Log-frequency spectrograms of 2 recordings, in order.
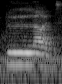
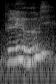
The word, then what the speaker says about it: blood: It's difficult because you have the b, l, and the and d, d, d. So it's not blued. It looks like it should be blued, but it's actually I'd spell it like this: blood. Ding, ding, ding, ding. So blood. If you can say blah, blah, try blood.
